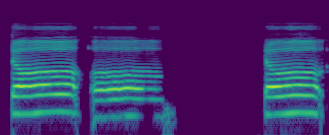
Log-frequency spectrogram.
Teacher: मतलब ध्वनि जो है हमारी ट के बाद अ भी निकल रही है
